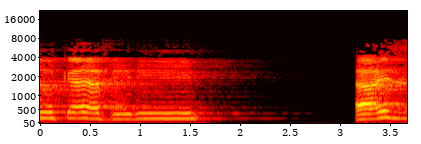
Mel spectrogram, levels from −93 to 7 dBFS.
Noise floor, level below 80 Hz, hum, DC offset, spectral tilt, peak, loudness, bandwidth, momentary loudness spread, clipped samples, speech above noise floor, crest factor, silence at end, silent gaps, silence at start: -88 dBFS; -66 dBFS; none; under 0.1%; -1.5 dB/octave; -8 dBFS; -27 LUFS; 7.6 kHz; 13 LU; under 0.1%; 61 dB; 22 dB; 0 s; none; 0 s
